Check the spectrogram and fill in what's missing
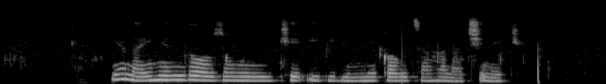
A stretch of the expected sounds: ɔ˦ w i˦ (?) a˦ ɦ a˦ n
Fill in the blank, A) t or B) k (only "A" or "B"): A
